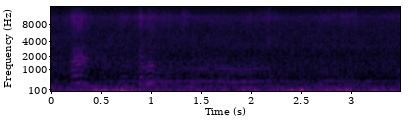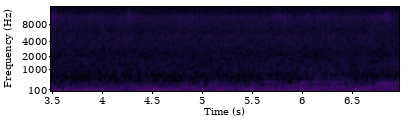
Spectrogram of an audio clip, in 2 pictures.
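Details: Honey bees buzzing while grazing on oregano flowers in a summer breeze, with a bumblebee here and there: low droning hum with passing buzzes that swell and fade, over soft steady wind noise.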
